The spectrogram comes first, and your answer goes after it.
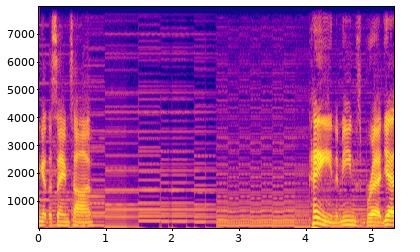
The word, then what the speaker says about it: pain: In French, it's P-A-I-N. Pain. Spelled like pain.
